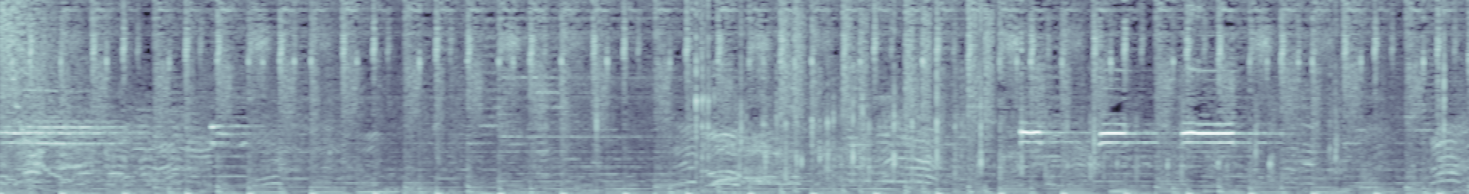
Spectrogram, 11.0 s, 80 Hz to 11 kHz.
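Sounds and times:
upbeat dance music: 0.0s - 11.0s.

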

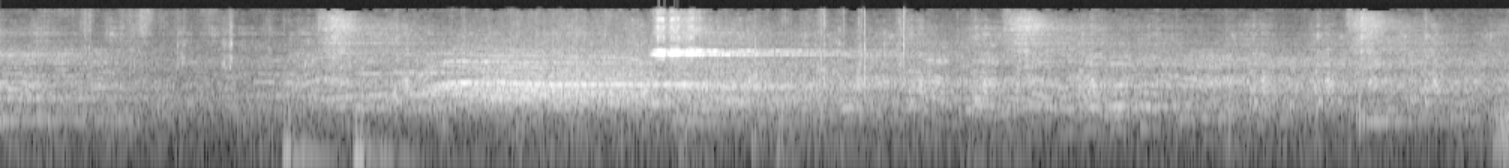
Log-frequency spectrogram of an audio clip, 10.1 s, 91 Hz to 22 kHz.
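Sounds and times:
crowd shouting and cheering: 0.0s - 10.0s
short shrill whistle: 4.3s - 5.4s.

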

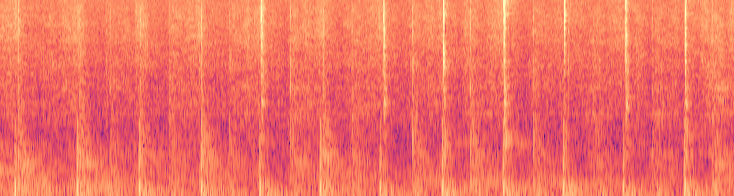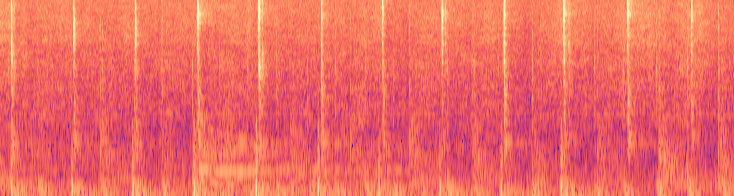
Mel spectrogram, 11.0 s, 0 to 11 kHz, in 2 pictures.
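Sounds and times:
drum kit played with sticks: 0.0s - 11.0s.

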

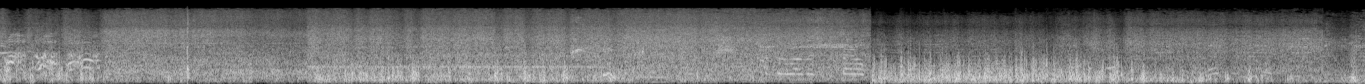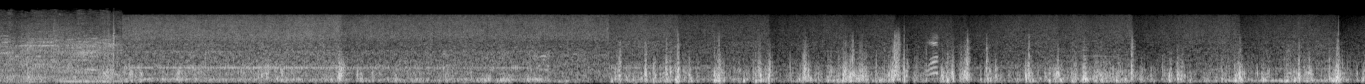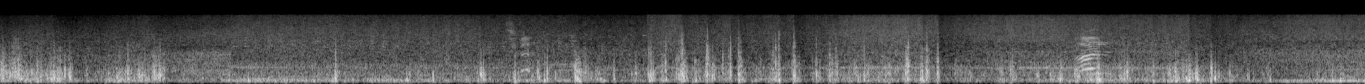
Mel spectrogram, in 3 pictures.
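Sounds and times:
motorboat engine running: 0.0s - 40.9s
water churning: 0.0s - 40.9s
wind buffeting microphone: 0.0s - 40.9s.

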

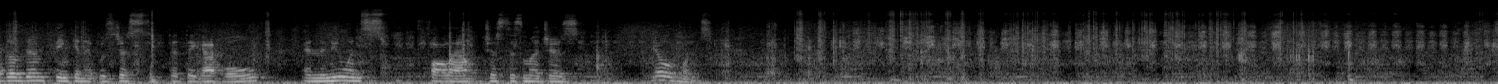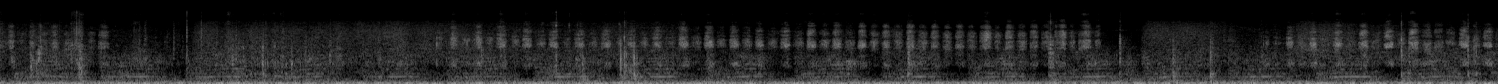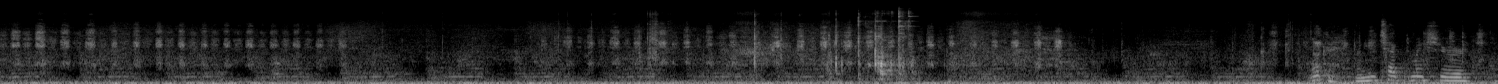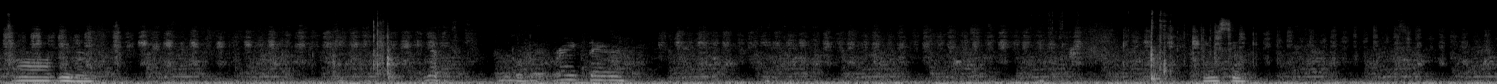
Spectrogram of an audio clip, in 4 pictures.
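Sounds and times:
dog panting: 0.0s - 59.9s
low background hum: 0.0s - 59.9s.

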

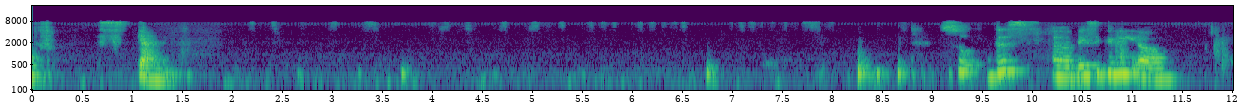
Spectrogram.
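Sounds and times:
marker squeaking on whiteboard: 2.2s - 8.8s.

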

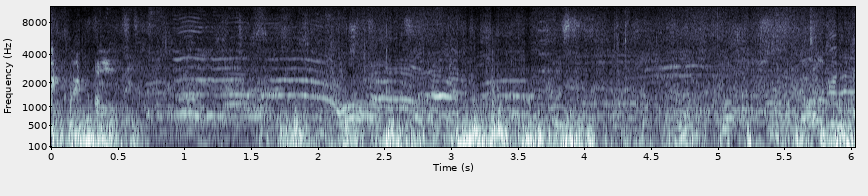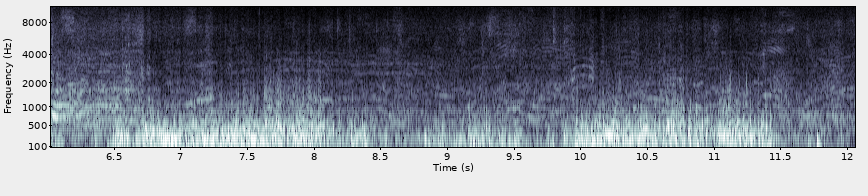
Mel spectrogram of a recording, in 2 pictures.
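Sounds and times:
outdoor background noise: 0.0s - 12.0s
spectators shouting: 0.0s - 12.0s.

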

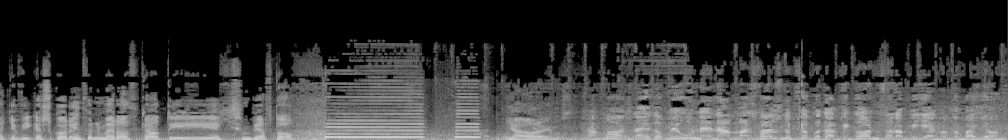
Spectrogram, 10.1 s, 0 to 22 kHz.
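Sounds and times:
vehicle horn honking: 3.2s - 5.0s.

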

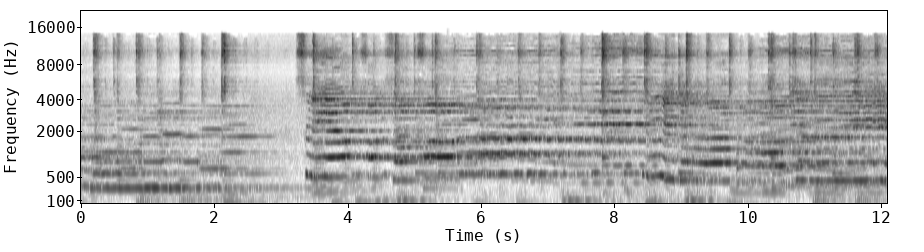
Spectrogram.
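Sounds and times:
karaoke backing track: 0.0s - 12.0s
woman singing a ballad: 3.3s - 12.0s.

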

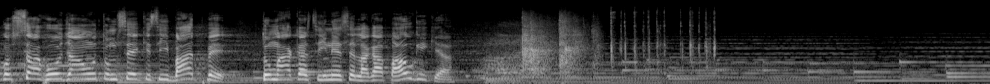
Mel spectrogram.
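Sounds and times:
soft background music: 0.0s - 9.9s
keyboard typing clicks: 6.0s - 7.2s.

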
